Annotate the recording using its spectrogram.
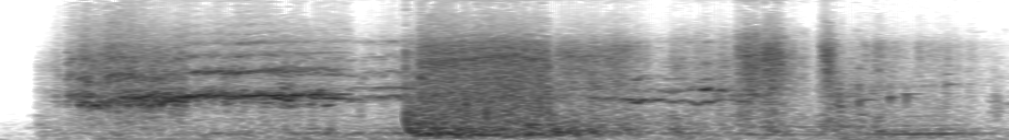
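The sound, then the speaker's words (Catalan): A loud tire squeal wails for over a second, then gives way to a harsh, noisy skid as a secretary's car grinds to a stop, with no voices. “És el cotxe de la senyoreta secretària. Tothom a cobert.”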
